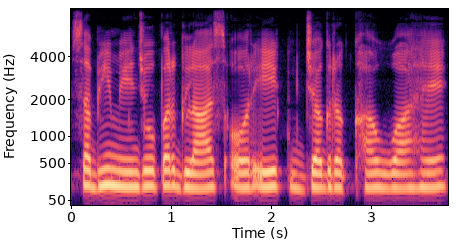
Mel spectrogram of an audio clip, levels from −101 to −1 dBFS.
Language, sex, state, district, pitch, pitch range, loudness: Hindi, female, Uttar Pradesh, Lalitpur, 185 Hz, 180-195 Hz, -15 LUFS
